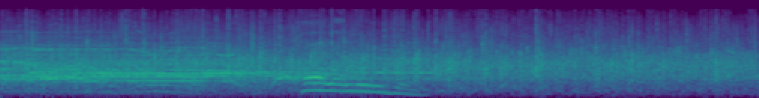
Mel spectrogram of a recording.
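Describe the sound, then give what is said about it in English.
A crowd claps steadily in a dense, sustained wash of applause, while a voice calls out a single word over it around the middle. “Clap your hands if you want to find favor.”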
